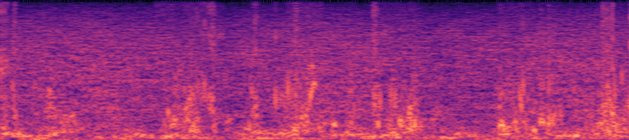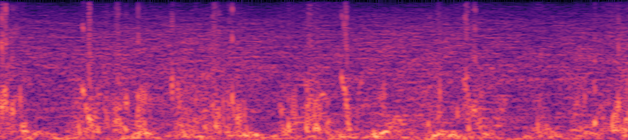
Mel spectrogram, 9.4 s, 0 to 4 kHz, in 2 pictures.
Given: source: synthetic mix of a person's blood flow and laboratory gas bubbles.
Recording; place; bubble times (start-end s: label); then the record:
Doppler ultrasound of blood flow; precordium
0.00-0.15 s: bubbles
1.16-1.98 s: bubbles
2.04-2.45 s: bubbles
2.48-2.69 s: bubbles
2.78-3.20 s: bubbles
3.72-4.23 s: bubbles
4.34-4.96 s: bubbles
5.27-5.87 s: bubbles
5.96-6.63 s: bubbles
6.79-7.46 s: bubbles
7.98-8.05 s: bubbles
8.11-8.36 s: bubbles
8.70-8.91 s: bubbles
8.96-9.12 s: bubbles
9.15-9.44 s: bubbles
From the record:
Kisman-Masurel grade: 333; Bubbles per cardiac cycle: rolling drumbeat, 9 or more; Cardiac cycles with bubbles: 50 to 99%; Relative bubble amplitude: loud (0.450 to 0.775); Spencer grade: 3 (all of the cardiac periods contain showers or single bubble signals, but not dominating or overriding the cardiac motion signals); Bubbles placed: anywhere in the cardiac cycle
